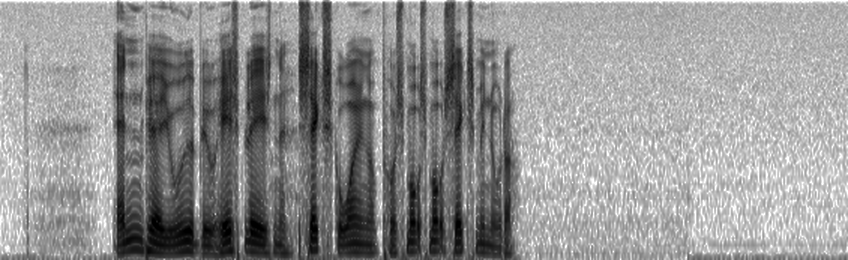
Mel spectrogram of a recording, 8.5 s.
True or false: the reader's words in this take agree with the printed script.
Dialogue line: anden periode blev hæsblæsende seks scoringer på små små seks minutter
true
